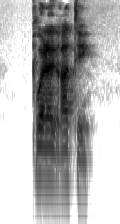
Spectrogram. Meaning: itching powder
- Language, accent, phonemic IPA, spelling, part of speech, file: French, France, /pwa.l‿a ɡʁa.te/, poil à gratter, noun, LL-Q150 (fra)-poil à gratter.wav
